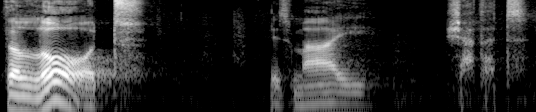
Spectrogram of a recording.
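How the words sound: The stress is on the word Lord.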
